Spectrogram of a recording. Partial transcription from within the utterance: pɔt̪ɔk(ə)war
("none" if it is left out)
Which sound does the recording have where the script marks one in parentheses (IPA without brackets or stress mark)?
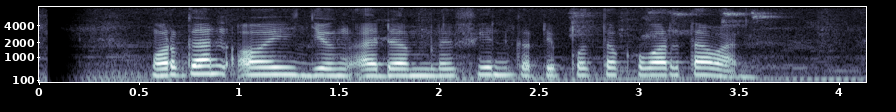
ə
